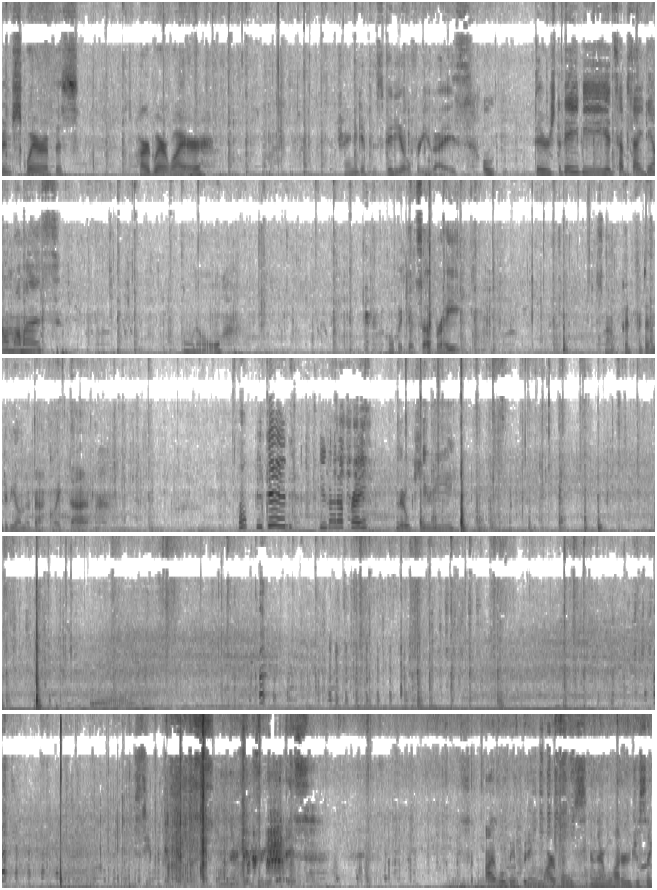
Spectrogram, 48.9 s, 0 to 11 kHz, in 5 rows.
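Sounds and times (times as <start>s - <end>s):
wind rumble on microphone: 8.0s - 13.7s, 39.9s - 48.9s
quail soft low clucking: 10.4s - 19.4s, 26.8s - 47.4s.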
